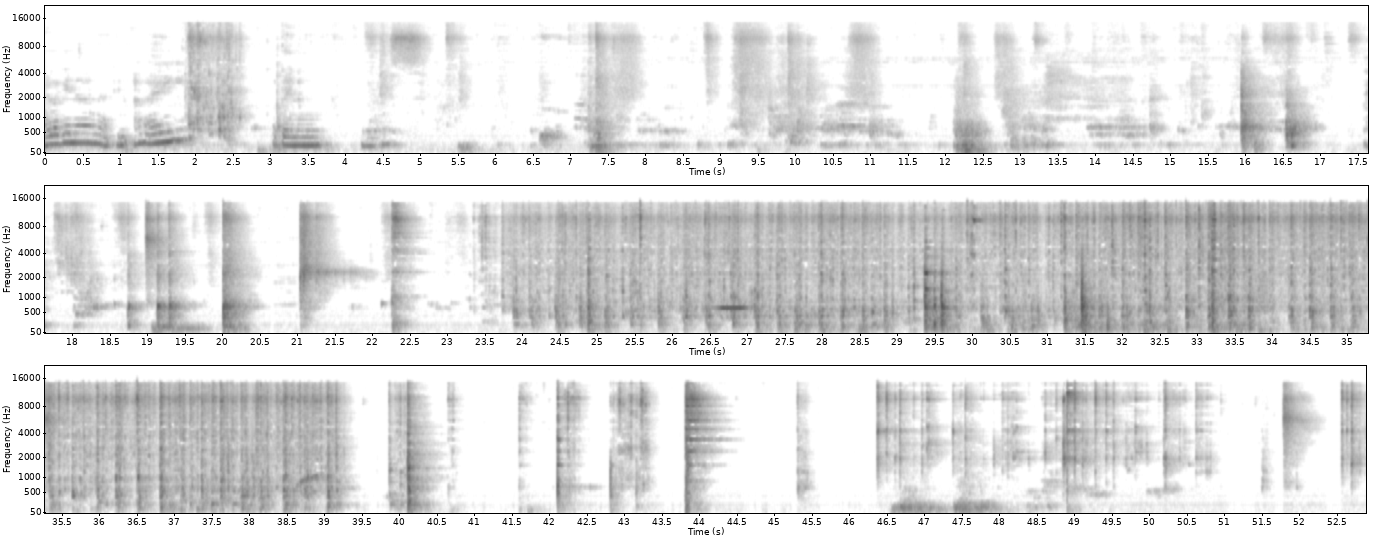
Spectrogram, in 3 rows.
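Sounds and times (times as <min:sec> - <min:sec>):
utensil clinking in mixing bowl: 0:23.4 - 0:40.8.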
